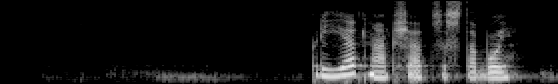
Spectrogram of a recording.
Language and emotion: Russian, neutral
